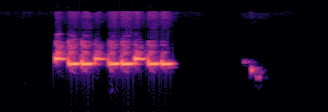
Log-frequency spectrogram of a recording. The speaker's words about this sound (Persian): دوستان از ایران زنگ میزنن، نمیدونن که اینجا وقت زنگ نیست.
